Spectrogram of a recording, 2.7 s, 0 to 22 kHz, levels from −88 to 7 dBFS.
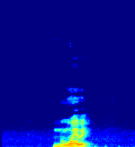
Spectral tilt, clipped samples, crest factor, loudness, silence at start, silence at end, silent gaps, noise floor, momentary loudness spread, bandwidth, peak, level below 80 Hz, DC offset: -7.5 dB/octave; under 0.1%; 18 dB; -19 LUFS; 1.05 s; 0.95 s; none; -67 dBFS; 26 LU; 7.8 kHz; -4 dBFS; -70 dBFS; under 0.1%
